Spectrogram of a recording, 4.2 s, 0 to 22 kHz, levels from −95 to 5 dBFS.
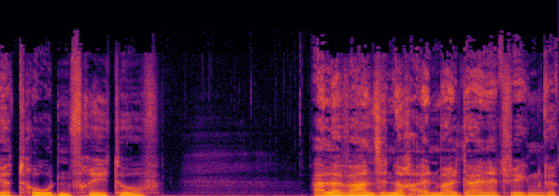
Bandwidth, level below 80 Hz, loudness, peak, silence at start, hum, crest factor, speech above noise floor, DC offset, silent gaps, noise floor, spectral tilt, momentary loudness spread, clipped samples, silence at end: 17 kHz; -28 dBFS; -18 LUFS; -2 dBFS; 0 s; none; 16 dB; 31 dB; under 0.1%; none; -48 dBFS; -5.5 dB/octave; 7 LU; under 0.1%; 0 s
